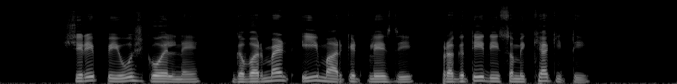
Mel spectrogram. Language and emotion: Punjabi, neutral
